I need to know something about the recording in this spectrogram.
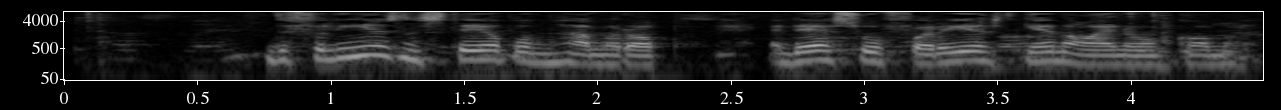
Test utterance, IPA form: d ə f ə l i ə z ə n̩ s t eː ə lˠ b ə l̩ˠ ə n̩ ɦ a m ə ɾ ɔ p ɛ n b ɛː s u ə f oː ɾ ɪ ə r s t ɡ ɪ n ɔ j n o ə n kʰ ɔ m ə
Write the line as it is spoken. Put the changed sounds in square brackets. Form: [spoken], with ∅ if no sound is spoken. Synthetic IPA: d ə f ə l i ə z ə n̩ s t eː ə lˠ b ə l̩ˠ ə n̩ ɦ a m ə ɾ ɔ p ɛ n [d] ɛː s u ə f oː ɾ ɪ ə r s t ɡ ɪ n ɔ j n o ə n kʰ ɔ m ə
